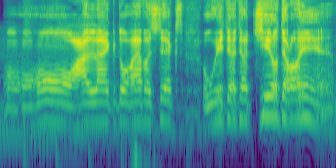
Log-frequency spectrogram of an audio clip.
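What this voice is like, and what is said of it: Put-on French accent. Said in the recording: “Let's do our French impressions ... my French accent is so good ... It really sounds like a French guy.”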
